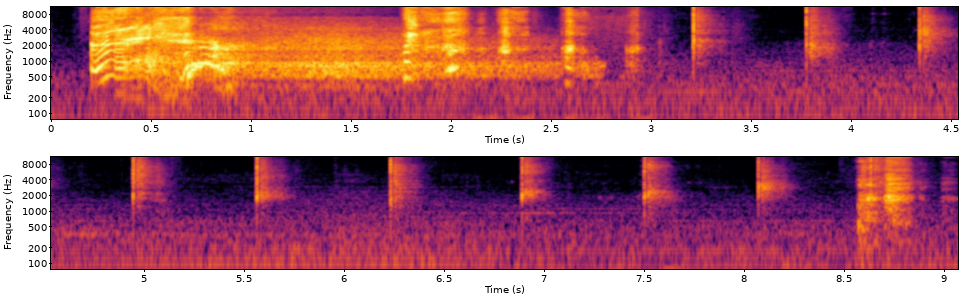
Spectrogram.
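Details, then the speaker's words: One loud, sudden sneeze from a woman, followed by a trail of fading, evenly spaced echo-like clicks in a quiet room; an echo effect added to the sneeze. "She finally sneezed, everyone. She finally sneezed."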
